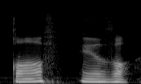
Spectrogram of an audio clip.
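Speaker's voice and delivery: ordinary delivery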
